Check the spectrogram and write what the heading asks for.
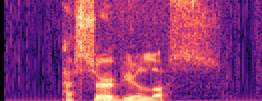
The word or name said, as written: acervulus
